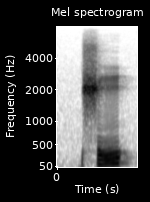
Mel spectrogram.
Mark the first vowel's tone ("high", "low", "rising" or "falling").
rising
